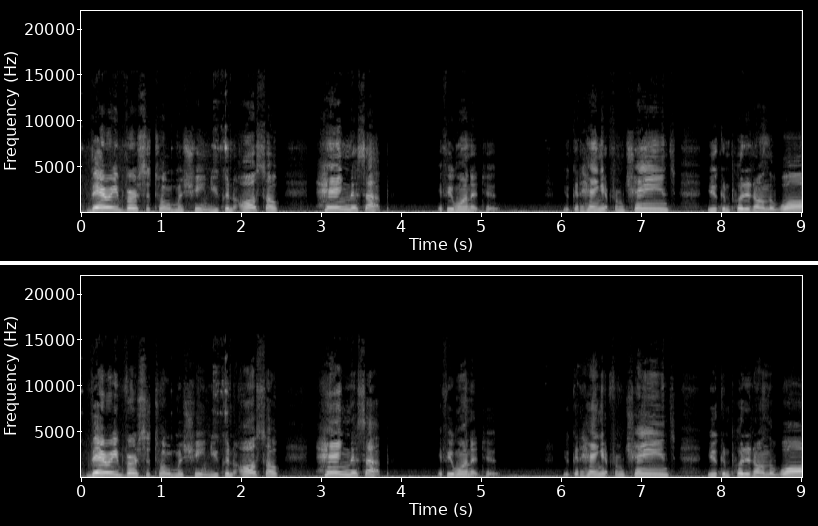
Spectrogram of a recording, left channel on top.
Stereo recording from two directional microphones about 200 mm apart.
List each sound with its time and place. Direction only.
0.1 s speech: 20° right (ahead or behind)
